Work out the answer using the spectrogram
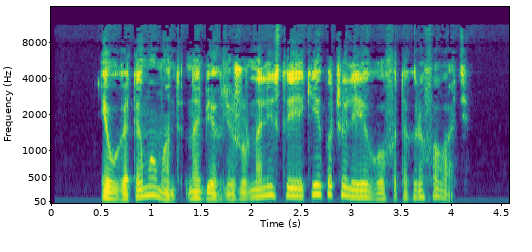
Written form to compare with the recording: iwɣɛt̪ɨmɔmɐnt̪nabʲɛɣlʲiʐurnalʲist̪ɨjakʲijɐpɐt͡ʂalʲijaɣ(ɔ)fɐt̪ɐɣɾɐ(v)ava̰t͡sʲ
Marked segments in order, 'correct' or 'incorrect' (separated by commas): correct, incorrect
